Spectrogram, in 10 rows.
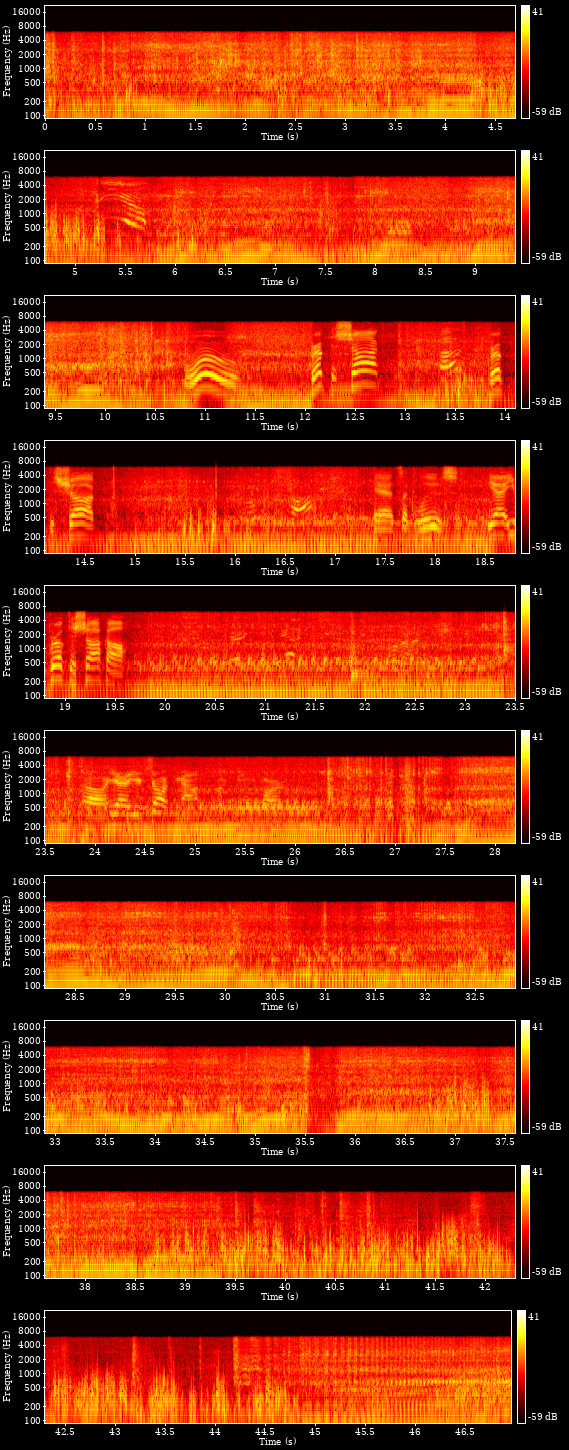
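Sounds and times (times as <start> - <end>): engine revving: 0.0 - 40.1, 44.2 - 46.9
engine idling: 12.0 - 27.6.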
